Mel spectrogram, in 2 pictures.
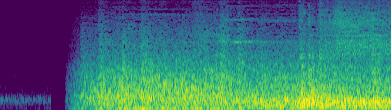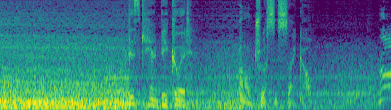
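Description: A subway train rumbles loudly through a tunnel.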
